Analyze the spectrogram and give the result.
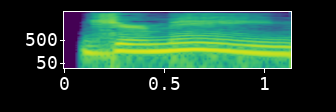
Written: germaine

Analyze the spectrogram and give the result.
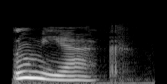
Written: oomiac

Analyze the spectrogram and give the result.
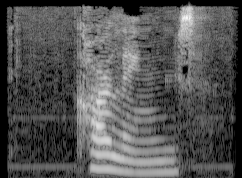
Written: carlings

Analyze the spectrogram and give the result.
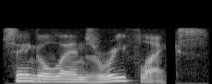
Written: single-lens reflex

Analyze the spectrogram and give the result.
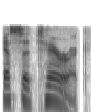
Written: esoteric

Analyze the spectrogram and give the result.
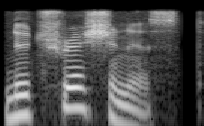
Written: nutritionist

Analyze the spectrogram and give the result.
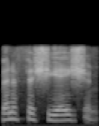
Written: beneficiation

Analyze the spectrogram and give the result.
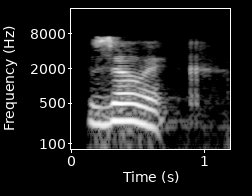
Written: zoic

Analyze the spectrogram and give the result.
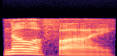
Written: nullify

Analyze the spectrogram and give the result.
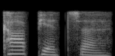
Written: Kapitsa

